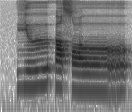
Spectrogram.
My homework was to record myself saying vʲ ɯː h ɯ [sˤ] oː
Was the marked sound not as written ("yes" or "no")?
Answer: no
